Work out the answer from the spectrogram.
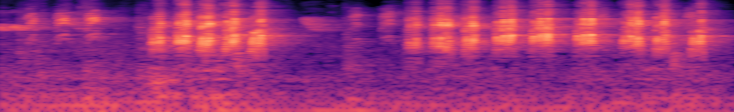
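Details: Masteran material of a kopi-kopi songbird for training other songbirds, tembakan kasar style: loud, rasping volleys of very high, rapid chips, about five per second, in two long bursts split by a short pause.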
